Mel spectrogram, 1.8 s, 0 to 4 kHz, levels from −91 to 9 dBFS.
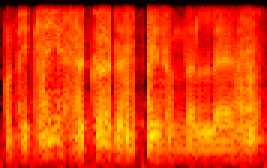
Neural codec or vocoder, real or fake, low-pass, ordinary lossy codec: vocoder, 22.05 kHz, 80 mel bands, Vocos; fake; 3.6 kHz; none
